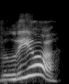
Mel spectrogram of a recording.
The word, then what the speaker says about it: Leah: He was pronouncing it in the Sephardic, very old-fashioned way of Lior, which is Leah.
